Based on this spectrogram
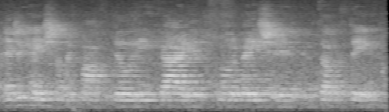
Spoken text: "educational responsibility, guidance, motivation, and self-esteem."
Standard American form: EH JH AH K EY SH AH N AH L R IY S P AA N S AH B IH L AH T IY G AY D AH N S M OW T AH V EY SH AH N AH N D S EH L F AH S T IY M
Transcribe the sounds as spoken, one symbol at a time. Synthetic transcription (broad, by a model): EH JH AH K EY SH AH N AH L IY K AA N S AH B IH L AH T IY G AY D AH N S M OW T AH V EY SH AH N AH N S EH F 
